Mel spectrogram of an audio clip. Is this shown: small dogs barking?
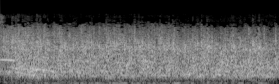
no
